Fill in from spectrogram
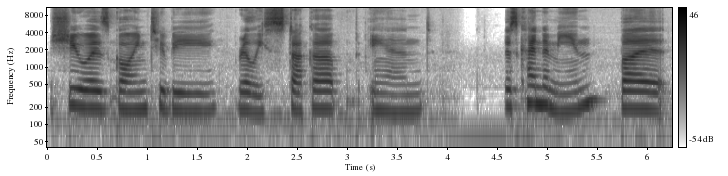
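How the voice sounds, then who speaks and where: Slow-paced woman casually commenting on gameplay. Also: fairly low pitch, steady tone, smooth. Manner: informal, rambling, thinking aloud. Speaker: gaming streamer. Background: faint game music.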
